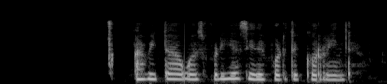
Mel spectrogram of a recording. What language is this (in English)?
Spanish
